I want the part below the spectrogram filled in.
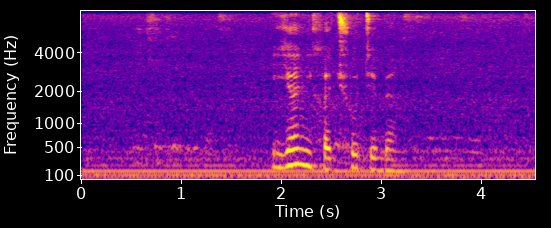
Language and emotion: Russian, sad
